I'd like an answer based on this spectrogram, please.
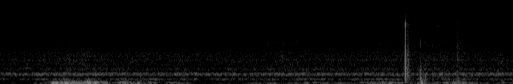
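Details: Honey bees among cherry blossoms: a continuous even buzzing drone, a brief louder low rumble early on and a sharp click about four seconds in.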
